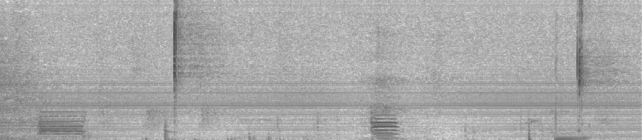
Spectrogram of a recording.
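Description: Steady electrical hum from the church sound system, with scattered faint clicks and two short pitched sounds as the congregation sits down in its chairs.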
